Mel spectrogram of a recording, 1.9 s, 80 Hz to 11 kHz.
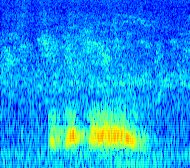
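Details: Spotted dove, 17 years old, uttering one mellow coo with a brief opening syllable and a sustained throaty second note lasting about half a second; otherwise quiet.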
